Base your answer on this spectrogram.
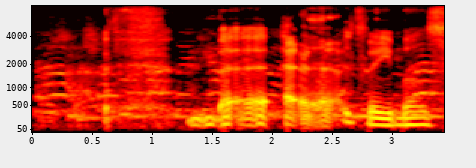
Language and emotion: Russian, neutral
